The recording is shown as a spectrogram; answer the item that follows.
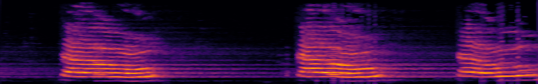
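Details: Cat in heat giving three drawn-out, nasal meows, each bending slightly downward and lasting over half a second, the last one shorter, with quiet gaps between.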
